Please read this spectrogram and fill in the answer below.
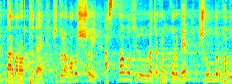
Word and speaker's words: আস্তাগফিরুল্লাহ: গয়িন যে উচ্চারণ, এটার উচ্চারণ হবে আপনার গ দিয়ে, ক খ গ, এই গ দিয়ে উচ্চারণ করতে হবে। অনেকে আস্তাগফিরুল্লাহ বলে, ক দিয়ে উচ্চারণ করে।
